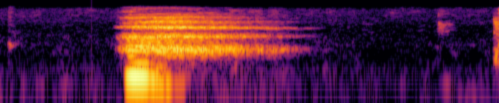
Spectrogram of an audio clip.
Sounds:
Sigh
